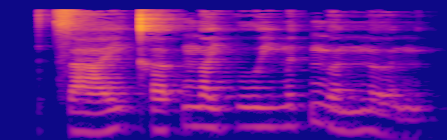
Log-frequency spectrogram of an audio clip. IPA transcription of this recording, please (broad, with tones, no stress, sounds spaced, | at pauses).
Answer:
t͡s aː˨˥ j kʰ ɐ˨˥ k̚ ŋ ɐ˧ j p uː˧ j m ɪ˥ k̚ ŋ ɵ˨˧ n n̪ ɵ˨˩ n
